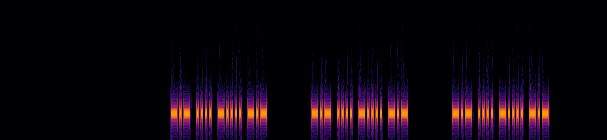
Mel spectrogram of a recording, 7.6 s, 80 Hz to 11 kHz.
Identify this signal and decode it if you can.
Morse code, heard as a keyed tone, about 46 wpm, 700 Hz. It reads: KH6K KH6K KH6K
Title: DXCC-100 Call Signs - 4 Characters - Repeated 3x - 45wpm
